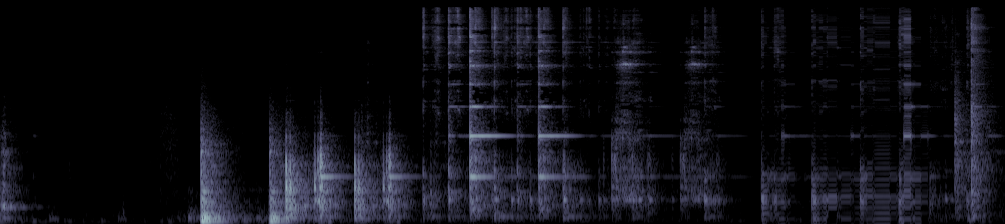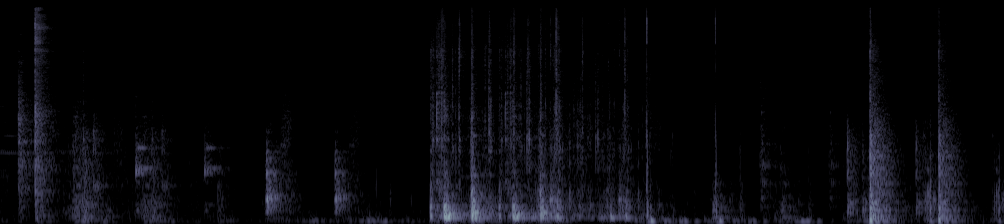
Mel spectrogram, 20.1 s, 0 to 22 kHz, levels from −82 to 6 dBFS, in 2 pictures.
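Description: Throughout the clip, a doubled audio track runs under the sound: a second full-band copy trails the original by roughly 0.7 s at about 5 dB lower, likely because the same signal is captured twice by a slower path. Unlike a room echo or reverb, the copy arrives once, with no decay tail and no added colour, so every event is heard cleanly a second time rather than smearing into the space.

From 7.63 to 9.3 s, the sound turns into a rigid, metallic buzz pitched at 100 Hz. This is robotic sound from repeated short buffers: audio arrives too seldom, and the gap is likely filled by looping the last 10 ms over and over, most of the real material being skipped. The fixed buzz that still loosely follows the sound's contour sets it apart from plain dropouts, which leave silence, and from flanging, which sweeps rather than holding a steady pitch.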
